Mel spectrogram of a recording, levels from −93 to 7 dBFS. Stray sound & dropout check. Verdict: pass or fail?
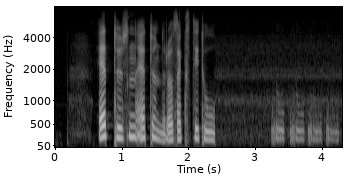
fail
